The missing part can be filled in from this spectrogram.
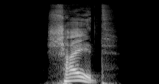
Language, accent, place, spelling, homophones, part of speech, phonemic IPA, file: German, Germany, Berlin, Scheit, scheid, noun, /ʃaɪ̯t/, De-Scheit.ogg
- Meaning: log, billet, stick (of firewood)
